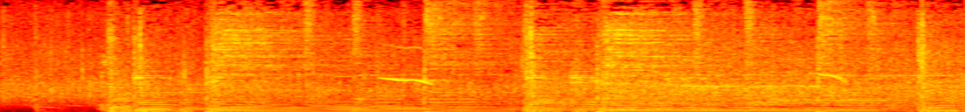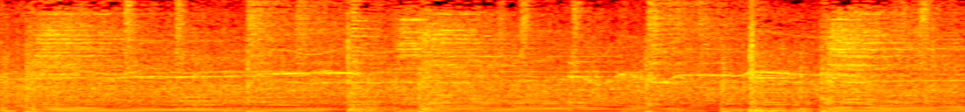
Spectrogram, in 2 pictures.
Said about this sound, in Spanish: Lo seguimos escuchando en este caso con un clásico que cada vez que hay un mundial se escucha por todas partes que es cuando juega Uruguay.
